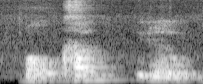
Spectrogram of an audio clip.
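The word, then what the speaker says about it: mock-up: 목합이라고 발음 목업이 아니라 목합이 맞는 것 같아요.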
